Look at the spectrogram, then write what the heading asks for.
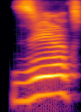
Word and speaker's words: Xerox: consonant sound a you fism because this is pronounced as you a xerox machine Z zerox because this is the like a z sound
